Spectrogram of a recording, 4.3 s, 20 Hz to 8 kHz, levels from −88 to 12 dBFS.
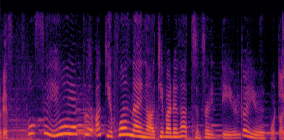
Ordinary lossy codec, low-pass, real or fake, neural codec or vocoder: none; 7.2 kHz; fake; codec, 16 kHz, 0.5 kbps, X-Codec, HuBERT features, trained on balanced general audio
